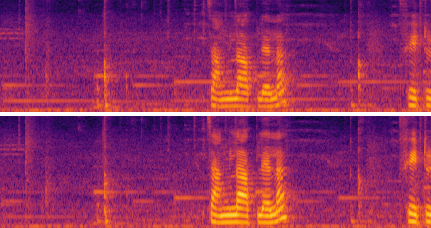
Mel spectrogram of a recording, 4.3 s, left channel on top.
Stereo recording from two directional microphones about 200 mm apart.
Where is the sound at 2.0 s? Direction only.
45° right (ahead or behind).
